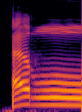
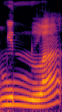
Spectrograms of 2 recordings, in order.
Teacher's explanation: an-nya masuk ke al ditandai dengan tanda tasydid idgham bila gunnah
